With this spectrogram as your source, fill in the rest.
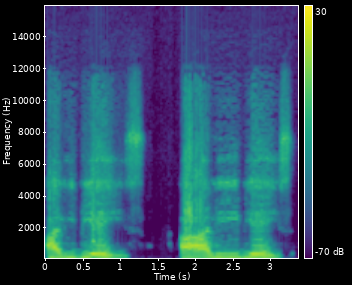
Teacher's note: van a juntar la i la e y la i simple porque la vocal que más suena es la e y como la e es la vocal abierta tiene más sonido que las otras dos que están a su costados por lo tanto se agrupan en una sola sílaba y forman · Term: triptongo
